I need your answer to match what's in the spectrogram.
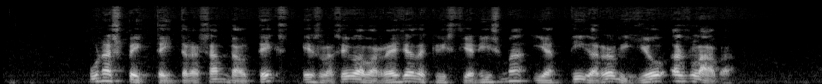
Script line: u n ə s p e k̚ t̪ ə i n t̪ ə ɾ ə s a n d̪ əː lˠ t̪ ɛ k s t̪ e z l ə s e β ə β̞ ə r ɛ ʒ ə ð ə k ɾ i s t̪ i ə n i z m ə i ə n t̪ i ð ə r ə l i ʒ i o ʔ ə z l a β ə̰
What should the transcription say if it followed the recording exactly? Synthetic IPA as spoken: u n ə s p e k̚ t̪ ə i n t̪ ə ɾ ə s a n d̪ ə lˠ t̪ e k s t̪ e z l ə s e β ə β̞ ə r ɛ ʒ ə ð ə k ɾ i s t̪ i ə n i z m ə i ə n t̪ i ɣ ə r ə l i ʒ i o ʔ ə z l a β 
